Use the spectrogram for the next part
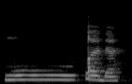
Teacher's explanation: اکثر لوگ یہاں پہ موقدہ پڑھ لیتے ہیں، تو یہ واو مدہ ہے، ٹھیک ہے، حمزہ نہیں ہے، واو مدہ ہے، اس کو ہم نے کھینچ کے پڑھنا ہے، موقدہ، ٹھیک ہے، موٹی کاف ہے، اس کو موٹا پڑھنا ہے، اور گول تا ہے تو ہم اس کو ہا ساکن بنا کے وقف کر دیں گے، نار اللہ الموقدہ، ٹھیک ہے۔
